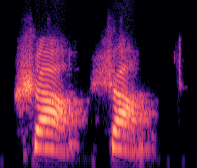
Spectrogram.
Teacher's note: Our tongue touches our talu to pronounce this sa. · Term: talavyasa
